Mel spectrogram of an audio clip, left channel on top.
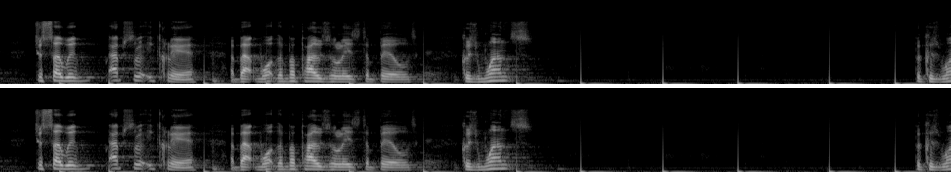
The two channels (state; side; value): normal; both; correlation 0.89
